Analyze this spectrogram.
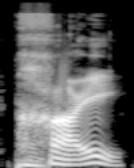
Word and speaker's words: Paris: They say Parry. Sounds like they're saying Harry.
